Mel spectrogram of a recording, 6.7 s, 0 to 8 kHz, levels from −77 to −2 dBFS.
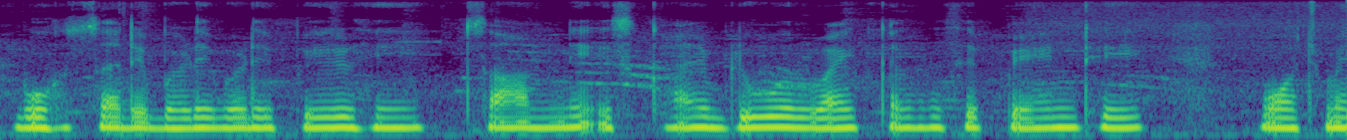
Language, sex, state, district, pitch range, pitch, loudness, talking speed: Hindi, female, Chhattisgarh, Rajnandgaon, 175-180 Hz, 175 Hz, -16 LUFS, 140 wpm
